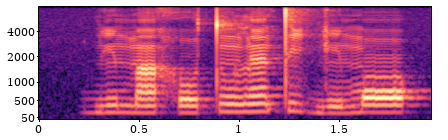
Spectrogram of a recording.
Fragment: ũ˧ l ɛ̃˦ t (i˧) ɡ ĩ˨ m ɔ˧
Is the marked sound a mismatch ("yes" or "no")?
yes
